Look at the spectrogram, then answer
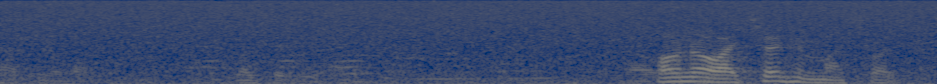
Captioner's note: voiceover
